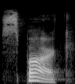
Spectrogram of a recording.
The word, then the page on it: spark: American English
